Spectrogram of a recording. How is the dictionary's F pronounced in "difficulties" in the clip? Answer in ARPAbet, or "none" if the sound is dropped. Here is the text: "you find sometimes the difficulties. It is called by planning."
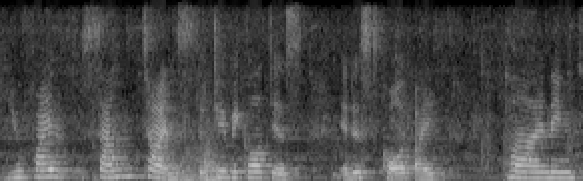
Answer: P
